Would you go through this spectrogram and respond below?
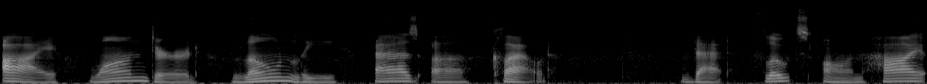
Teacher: So you start with stressed as I, unstressed, stressed. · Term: stressed and unstressed syllable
